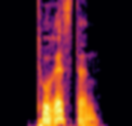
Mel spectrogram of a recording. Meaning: plural of Tourist
- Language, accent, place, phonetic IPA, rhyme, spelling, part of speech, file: German, Germany, Berlin, [tuˈʁɪstn̩], -ɪstn̩, Touristen, noun, De-Touristen.ogg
